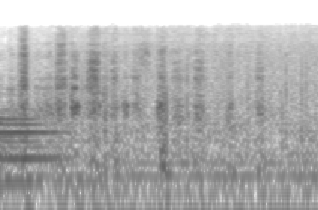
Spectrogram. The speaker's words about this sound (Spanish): Con el hocico pegado a la tierra, huele que huele, viene la perra, siempre siguiendo la pieza mejor para su dueño el cazador.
